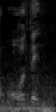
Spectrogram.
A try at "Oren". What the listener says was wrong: Oden, no, pues Oren, porque la D la mientan por R aquí.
